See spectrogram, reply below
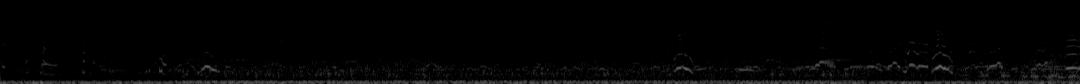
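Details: Tundra swans recorded 3 November 2022 in paddies around Ochigata, Hakui, just arrived for winter and calling vigorously; scattered honks early, then a run of clear arched bugling notes toward the end, over a low steady rumble.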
